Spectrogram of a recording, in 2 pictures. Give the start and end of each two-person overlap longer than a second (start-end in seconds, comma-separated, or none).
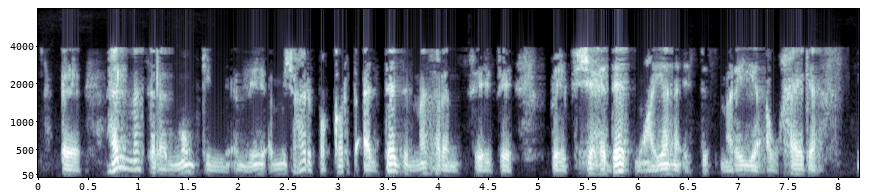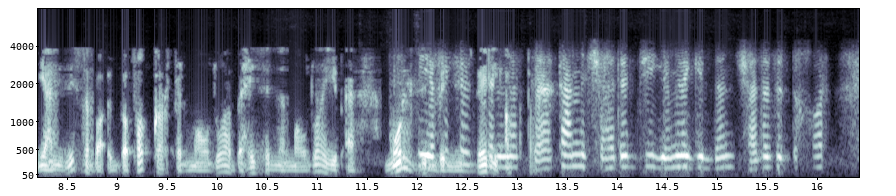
12.0-13.4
